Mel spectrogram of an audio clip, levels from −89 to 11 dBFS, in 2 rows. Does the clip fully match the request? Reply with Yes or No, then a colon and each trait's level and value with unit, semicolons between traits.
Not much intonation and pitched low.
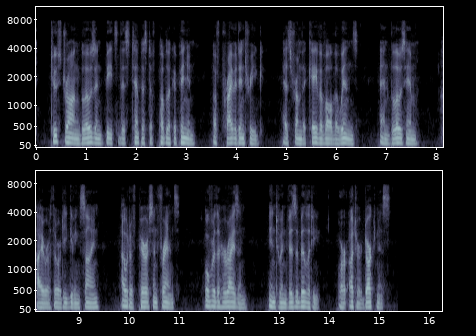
Yes: narrow, 2.1 semitones; low, 105 Hz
